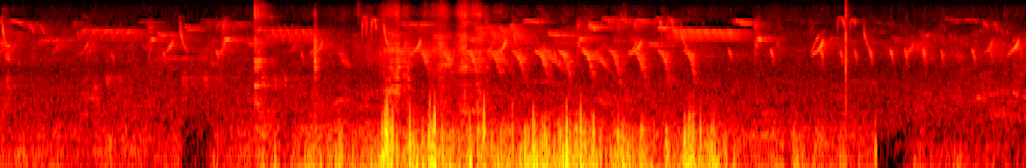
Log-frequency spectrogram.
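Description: Birds chirping and calling all through, with quick runs of short falling chirps. From about five to ten seconds in, a louder stretch of low thumps and rumble.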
